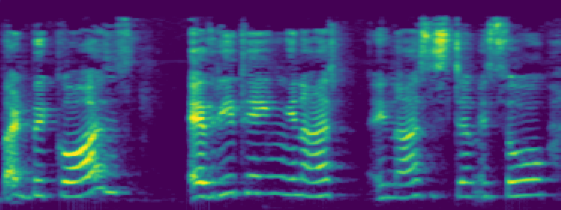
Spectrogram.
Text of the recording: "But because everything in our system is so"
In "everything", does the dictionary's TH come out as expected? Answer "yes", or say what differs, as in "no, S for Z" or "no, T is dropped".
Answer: no, T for TH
